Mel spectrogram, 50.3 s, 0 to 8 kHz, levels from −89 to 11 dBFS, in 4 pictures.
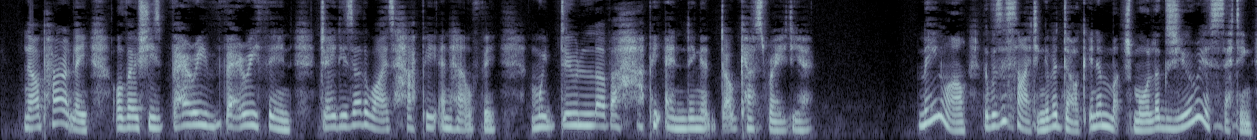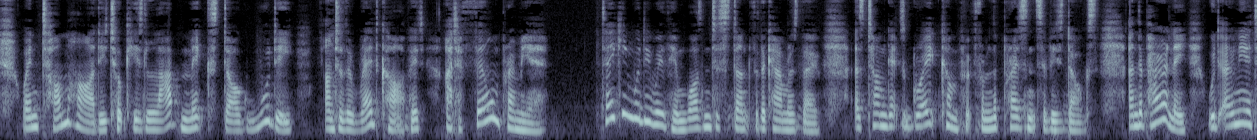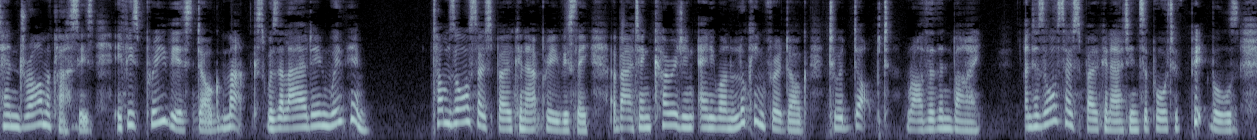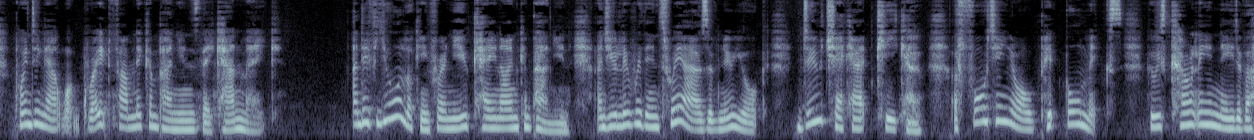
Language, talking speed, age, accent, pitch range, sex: English, 195 wpm, 30-49, British, 155-220 Hz, female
